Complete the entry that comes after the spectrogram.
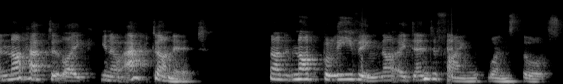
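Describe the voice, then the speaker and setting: A woman speaks at a moderate pace with a fairly high pitch. Her pitch swings very widely, and there is vocal fry. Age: 60s. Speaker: mindfulness teacher. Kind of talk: webinar Q&A answer. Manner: hesitant, with many fillers.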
